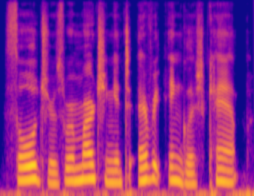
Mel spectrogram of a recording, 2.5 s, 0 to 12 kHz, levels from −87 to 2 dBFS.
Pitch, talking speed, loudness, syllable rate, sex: 175 Hz, 165 wpm, -16 LUFS, 5.9 syllables/s, female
